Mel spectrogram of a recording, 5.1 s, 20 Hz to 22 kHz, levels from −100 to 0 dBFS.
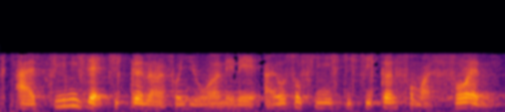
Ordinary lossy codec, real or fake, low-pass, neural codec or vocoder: AAC, 24 kbps; fake; 3.6 kHz; vocoder, 22.05 kHz, 80 mel bands, WaveNeXt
